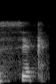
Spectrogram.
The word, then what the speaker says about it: Sikh: out with he's a sick activist that's s-i-k-h not sikh but sick that's how we pronounce it um he's doing incredible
